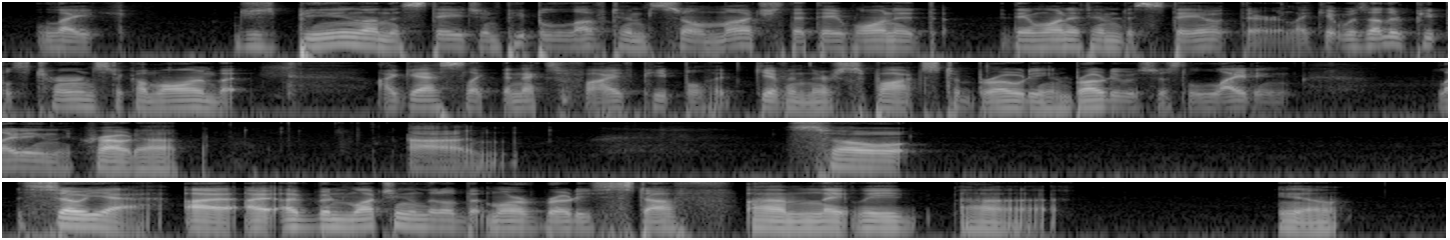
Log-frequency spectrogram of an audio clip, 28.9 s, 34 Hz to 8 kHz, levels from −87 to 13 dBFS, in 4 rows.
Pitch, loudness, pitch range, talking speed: 95 Hz, -26 LUFS, 90-105 Hz, 155 wpm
